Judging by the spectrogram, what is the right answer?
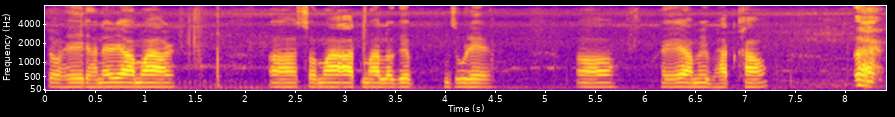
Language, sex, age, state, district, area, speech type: Assamese, male, 18-30, Assam, Tinsukia, rural, spontaneous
